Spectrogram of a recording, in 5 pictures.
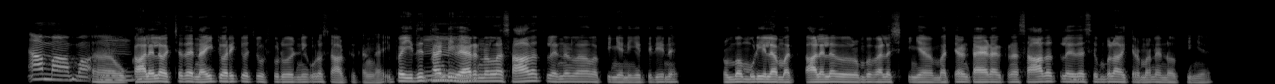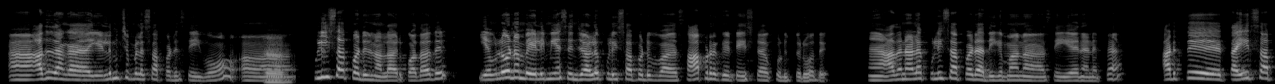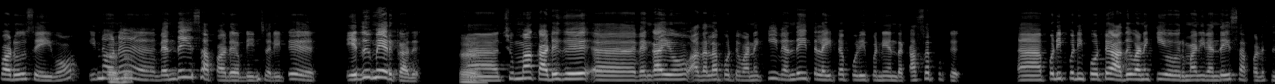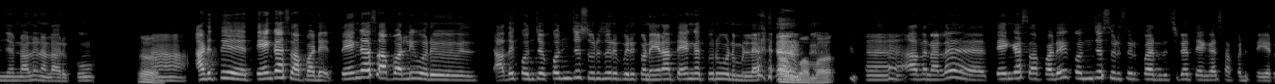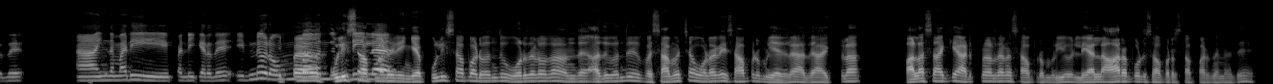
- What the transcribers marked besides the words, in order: laugh; other noise; in English: "ஆக்சுவலா"
- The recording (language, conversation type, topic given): Tamil, podcast, தூண்டுதல் குறைவாக இருக்கும் நாட்களில் உங்களுக்கு உதவும் உங்கள் வழிமுறை என்ன?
